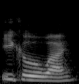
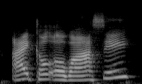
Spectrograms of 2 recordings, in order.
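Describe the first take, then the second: First: The name is said carefully, close to native pronunciation. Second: The name is said in a mangled Midwestern accent. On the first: The speaker calls it right. "so that I could say it that way" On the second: The speaker calls it wrong. "like a Midwestern mom"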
